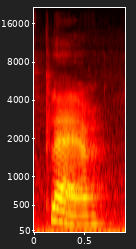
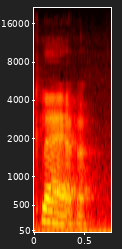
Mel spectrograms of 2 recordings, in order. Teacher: In French, it would be pronounced Claire. In spoken French, you can hear I do that uvular R. There's the tiniest bit of a little bit of a vowel called a shadow vowel in diction and in sung diction, which tells you that I have spoken a consonant.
